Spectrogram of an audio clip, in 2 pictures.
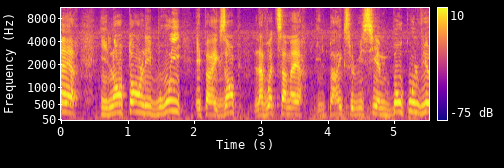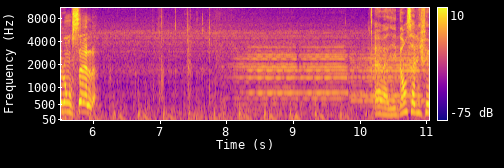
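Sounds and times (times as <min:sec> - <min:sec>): held cello note through small speaker: 0:07.9 - 0:11.0.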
